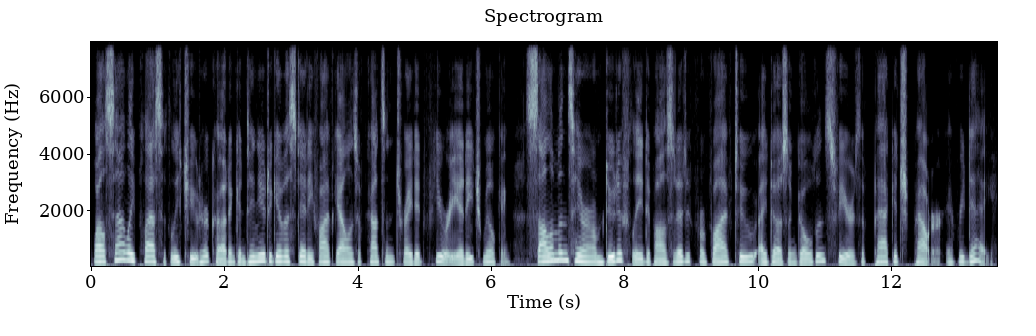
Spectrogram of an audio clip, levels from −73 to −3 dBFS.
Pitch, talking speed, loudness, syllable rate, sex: 180 Hz, 160 wpm, -17 LUFS, 5.1 syllables/s, female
